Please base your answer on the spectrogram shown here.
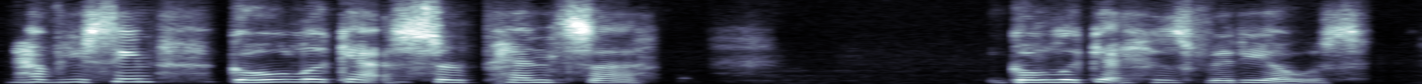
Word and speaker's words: Serpentza: But Have you seen, go look at Serpensa. Go look at his videos. so It's spelled, yeah, it's spelled SERPENTZA, and go look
